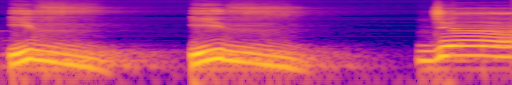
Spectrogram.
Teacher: Idh huruf dzal sukun, bukan qalqalah, kita tahan.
